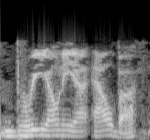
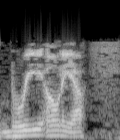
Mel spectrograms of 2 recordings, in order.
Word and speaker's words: Bryonia alba: The name of the homeopathic medicine is Bryonia alba. You spell that B like baby, R like Roger, Y like yellow, O, N like Nancy, I, A like apple. Bryonia.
